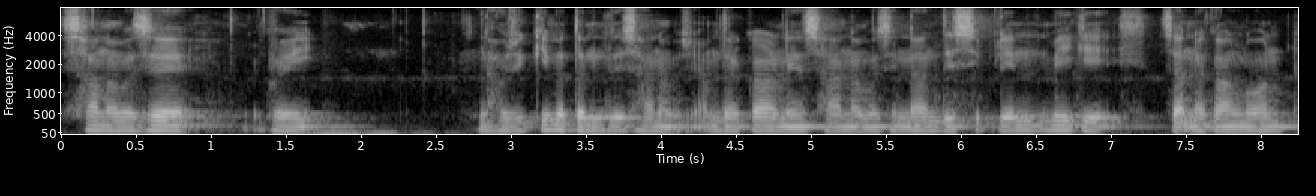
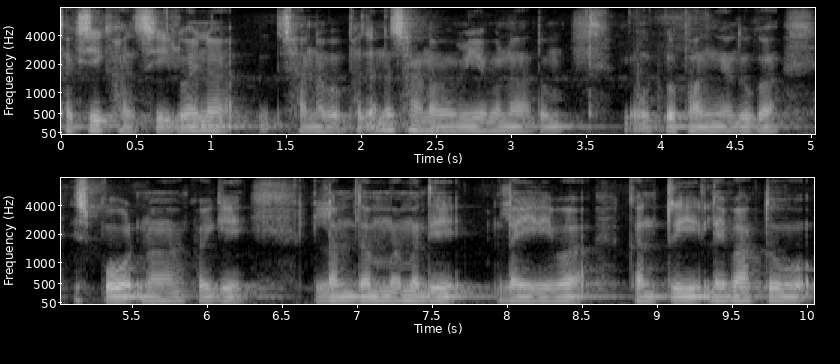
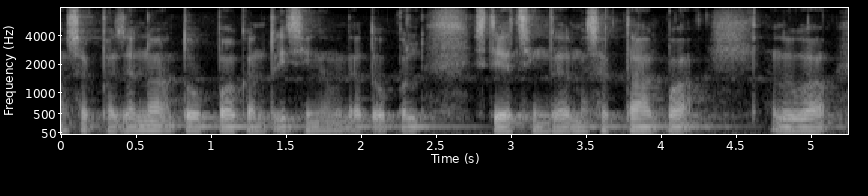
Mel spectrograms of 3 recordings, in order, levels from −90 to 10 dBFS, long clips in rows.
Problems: constant background noise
